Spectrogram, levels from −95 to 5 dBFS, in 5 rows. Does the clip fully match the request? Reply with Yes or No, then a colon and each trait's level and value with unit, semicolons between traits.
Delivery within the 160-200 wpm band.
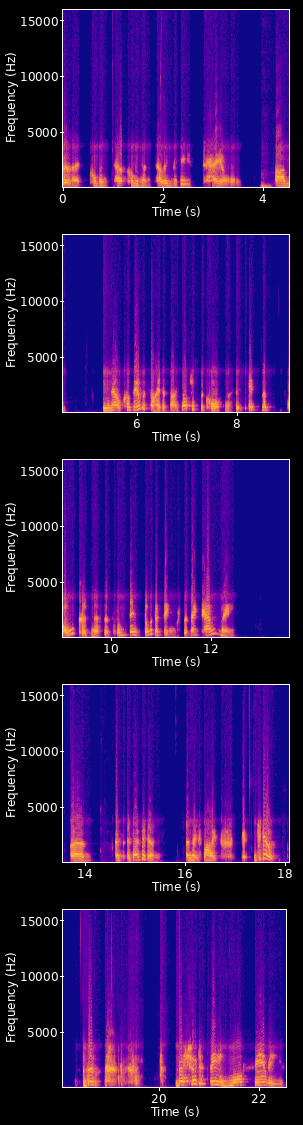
No: average, 140 wpm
